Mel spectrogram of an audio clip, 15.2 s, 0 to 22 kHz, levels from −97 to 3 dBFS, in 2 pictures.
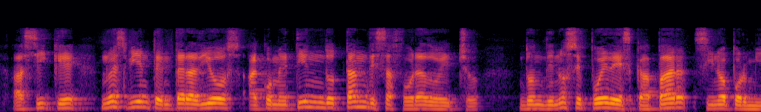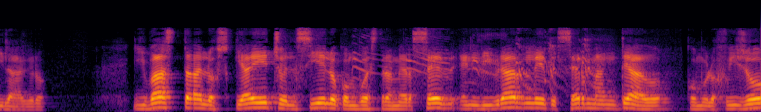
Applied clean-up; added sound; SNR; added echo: neural mask model RNNoise.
